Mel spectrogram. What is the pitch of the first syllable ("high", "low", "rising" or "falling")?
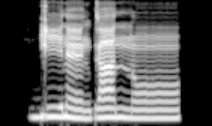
high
